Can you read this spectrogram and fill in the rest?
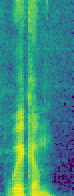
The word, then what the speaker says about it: Wickham: Is it Wickman? – Wickham. – Wickham. That's what I said. Wickham. – Yeah. It's not pronounced Wickham. Oh, sure. – It's spelt that way.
